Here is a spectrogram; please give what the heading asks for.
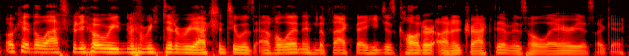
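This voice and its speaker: A man's voice: mid-range voice, fairly even intonation, quick pace. A young man hosting a reaction video, commenting casually with informal, slangy, impressed asides.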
